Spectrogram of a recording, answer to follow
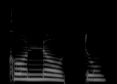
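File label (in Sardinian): "connotu", female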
